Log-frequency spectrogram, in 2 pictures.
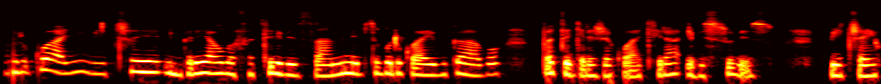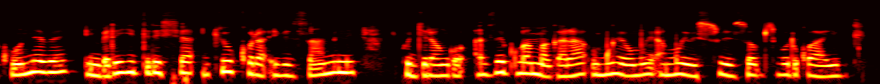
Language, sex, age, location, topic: Kinyarwanda, female, 36-49, Kigali, health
